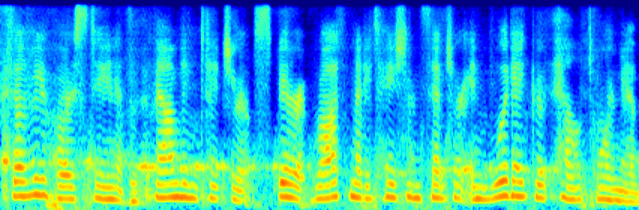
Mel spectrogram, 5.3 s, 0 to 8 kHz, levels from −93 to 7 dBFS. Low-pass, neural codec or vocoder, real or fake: 7.2 kHz; codec, 16 kHz, 1 kbps, FreqCodec, smaller model; fake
